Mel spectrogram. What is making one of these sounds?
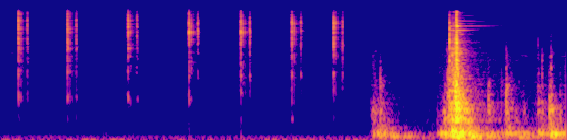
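A lock pick clicks rhythmically in a lock.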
